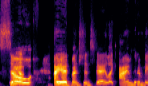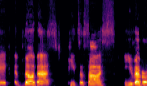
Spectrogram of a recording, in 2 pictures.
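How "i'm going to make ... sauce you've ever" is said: ordinary talk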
